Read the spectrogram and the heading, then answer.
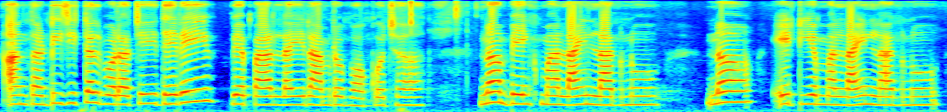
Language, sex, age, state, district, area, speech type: Nepali, female, 45-60, West Bengal, Jalpaiguri, rural, spontaneous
